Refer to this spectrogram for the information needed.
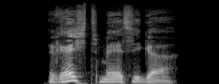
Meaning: inflection of rechtmäßig: 1. strong/mixed nominative masculine singular 2. strong genitive/dative feminine singular 3. strong genitive plural
- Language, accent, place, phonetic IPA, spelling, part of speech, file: German, Germany, Berlin, [ˈʁɛçtˌmɛːsɪɡɐ], rechtmäßiger, adjective, De-rechtmäßiger.ogg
